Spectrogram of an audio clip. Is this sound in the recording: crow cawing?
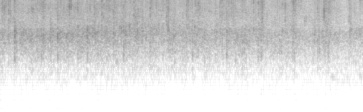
no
